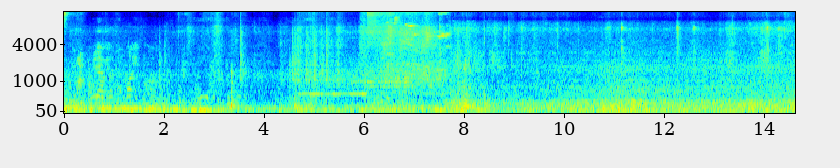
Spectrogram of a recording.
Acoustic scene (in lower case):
bus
